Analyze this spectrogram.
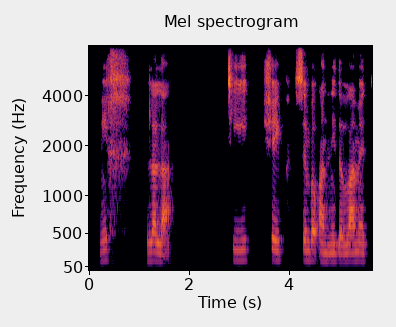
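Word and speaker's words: מכללה: Michlala, and a normal speed, michlala. It's a chaf. The letter is kaf, but it's pronounced chaf because there's no dagesh in the kaf.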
